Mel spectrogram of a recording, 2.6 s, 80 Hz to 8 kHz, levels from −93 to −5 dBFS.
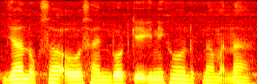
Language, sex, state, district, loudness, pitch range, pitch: Garo, male, Meghalaya, South Garo Hills, -17 LUFS, 115-130 Hz, 125 Hz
